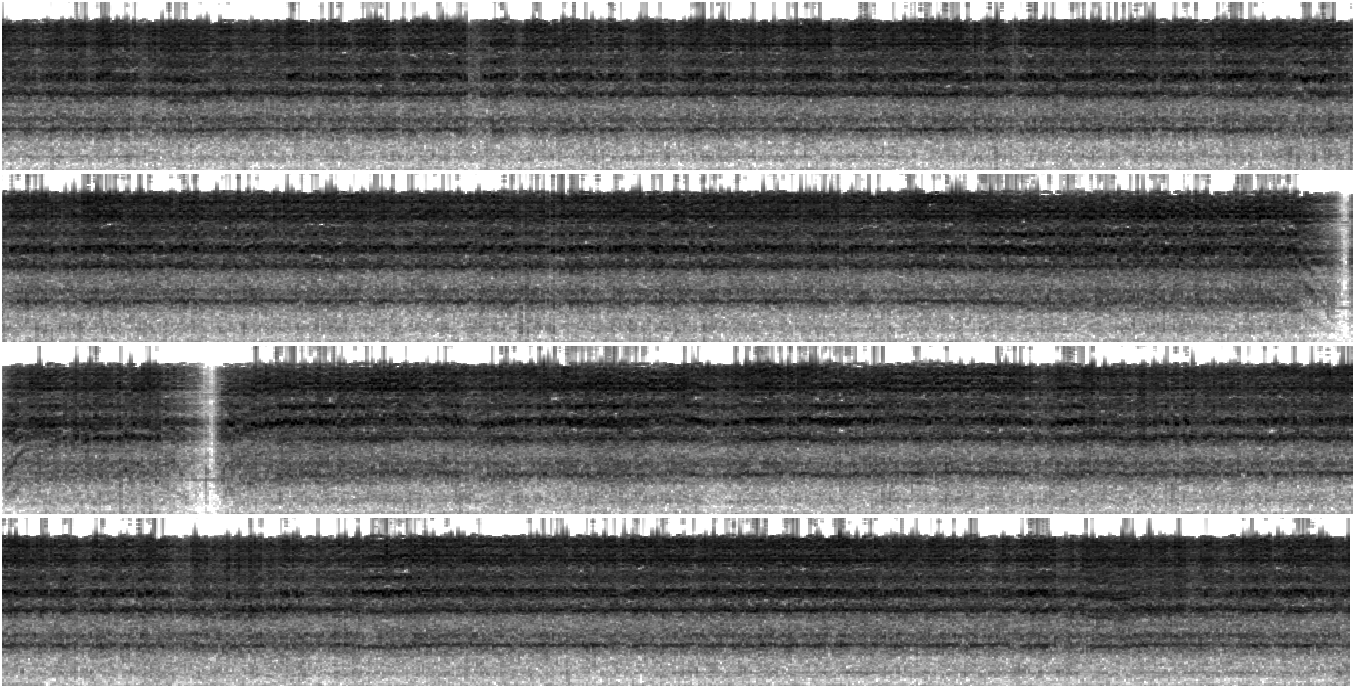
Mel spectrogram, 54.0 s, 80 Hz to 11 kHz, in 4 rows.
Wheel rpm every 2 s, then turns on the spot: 230, 230, 230, 230, 230, 230, 230, 230, 240, 240, 230, 230, 210, 140, 140, 220, 210, 220, 230, 230, 230, 220, 230, 230, 240, 230, 230.
none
